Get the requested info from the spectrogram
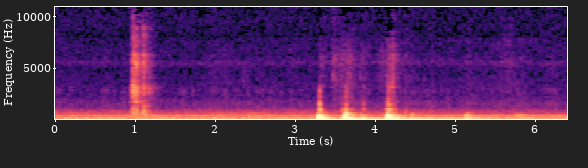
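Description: A light click, then three loud knocks with a deep thump in quick succession, over a steady low hum.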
